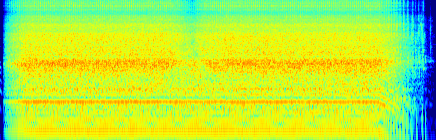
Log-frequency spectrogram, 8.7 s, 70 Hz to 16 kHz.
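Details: Murray 20-inch 4.0 HP push mower (20415x8D), free find: steady, even single-cylinder buzz that holds speed without surging or missing until shut off; runs healthy.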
